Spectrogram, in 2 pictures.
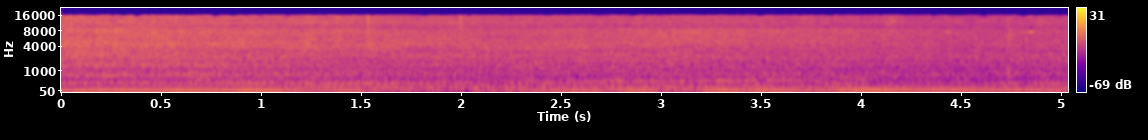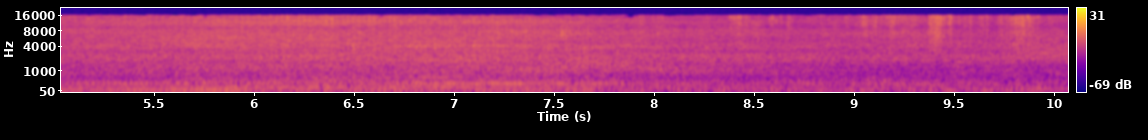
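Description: Delivery van driving slowly past close by, its engine hum strong at first and fading after about seven seconds, with street traffic noise behind.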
